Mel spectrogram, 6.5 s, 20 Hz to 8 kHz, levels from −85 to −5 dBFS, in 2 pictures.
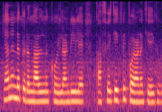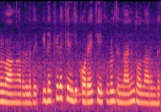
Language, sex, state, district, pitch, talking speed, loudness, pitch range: Malayalam, female, Kerala, Kozhikode, 215 Hz, 130 wpm, -16 LUFS, 205-230 Hz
